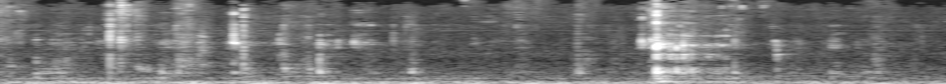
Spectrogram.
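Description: A person chewing food close to the microphone, with scattered small clicks and a sharper knock about three seconds in.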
